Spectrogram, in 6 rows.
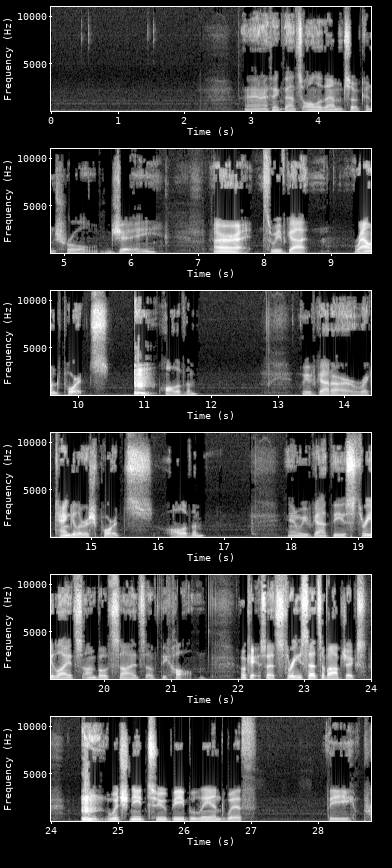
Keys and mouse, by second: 6.3 ctrl+j, 9.1-11.0 right drag, 13.4-15.9 right drag, 15.9 middle click, 17.0 click, 18.6 click, 19.7-23.6 middle drag, 24.5-25.8 middle drag, 26.2-28.8 right drag.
